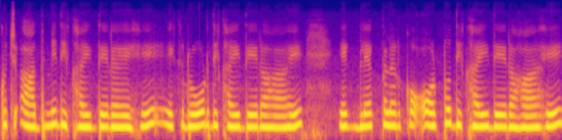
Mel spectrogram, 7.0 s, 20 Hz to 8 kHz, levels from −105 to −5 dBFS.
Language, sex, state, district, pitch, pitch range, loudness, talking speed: Hindi, female, Uttarakhand, Uttarkashi, 225 Hz, 215-245 Hz, -11 LUFS, 180 wpm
